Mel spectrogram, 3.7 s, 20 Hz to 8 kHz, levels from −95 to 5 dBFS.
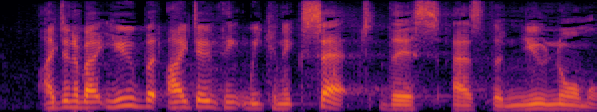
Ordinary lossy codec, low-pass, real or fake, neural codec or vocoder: none; none; real; none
